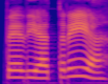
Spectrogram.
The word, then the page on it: pediatria: Spanish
